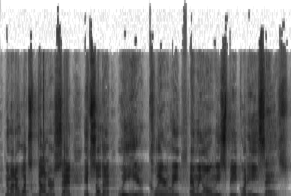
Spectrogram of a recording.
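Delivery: loud, high-pitched impassioned sermon; full-force preaching. Real, not acted.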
